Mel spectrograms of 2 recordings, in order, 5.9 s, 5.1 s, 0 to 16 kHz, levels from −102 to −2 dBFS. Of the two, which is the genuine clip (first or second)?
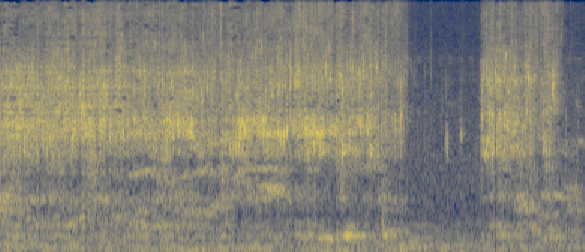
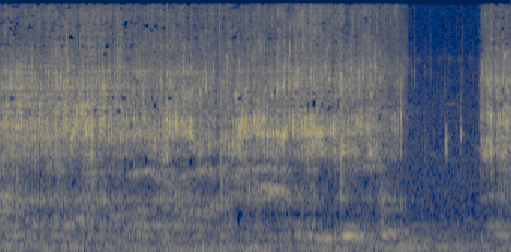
second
